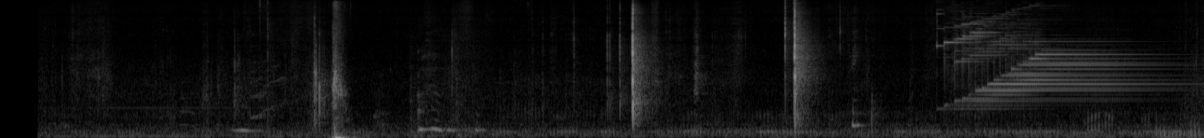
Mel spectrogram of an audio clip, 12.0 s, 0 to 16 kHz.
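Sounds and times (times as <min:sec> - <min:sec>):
rising chime-like tones: 0:09.4 - 0:12.0.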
